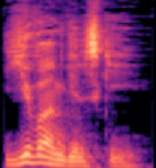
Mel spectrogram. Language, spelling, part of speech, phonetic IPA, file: Russian, евангельский, adjective, [(j)ɪˈvanɡʲɪlʲskʲɪj], Ru-евангельский.ogg
- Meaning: evangelical; (relational) gospel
